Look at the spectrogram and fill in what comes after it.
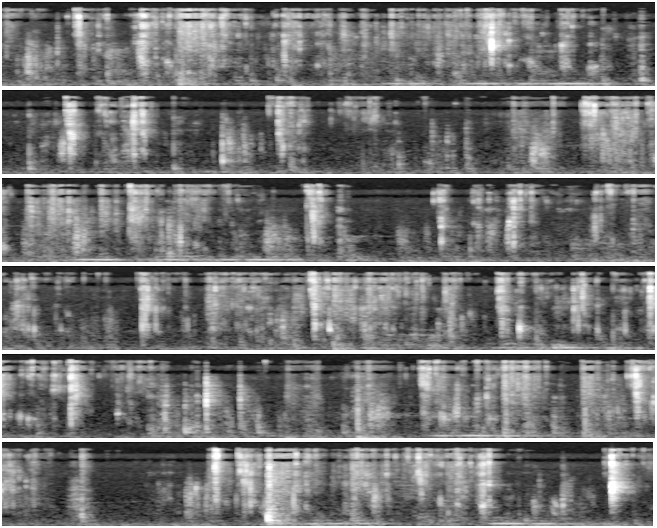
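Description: A person eating biryani by hand, close to the microphone: chewing with many small mouth clicks and lip smacks, and a few short low hums every several seconds.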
